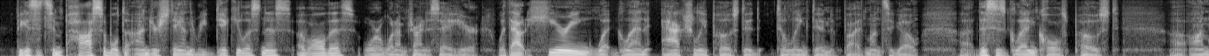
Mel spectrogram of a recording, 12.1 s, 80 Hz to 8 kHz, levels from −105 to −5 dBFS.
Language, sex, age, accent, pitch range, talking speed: English, male, 30-49, American, 85-110 Hz, 180 wpm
